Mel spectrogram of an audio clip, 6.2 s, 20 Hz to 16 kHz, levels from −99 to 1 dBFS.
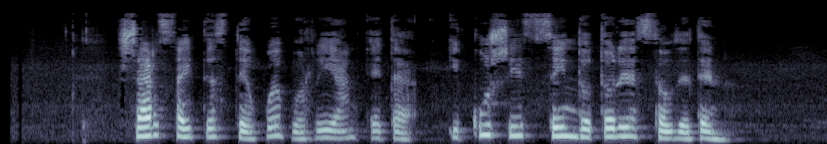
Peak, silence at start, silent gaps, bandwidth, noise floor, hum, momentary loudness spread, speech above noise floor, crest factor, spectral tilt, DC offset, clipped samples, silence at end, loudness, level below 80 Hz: -4 dBFS; 0.9 s; none; 11.5 kHz; -67 dBFS; none; 13 LU; 43 dB; 22 dB; -5.5 dB/octave; under 0.1%; under 0.1%; 0.75 s; -25 LUFS; -78 dBFS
